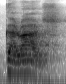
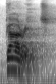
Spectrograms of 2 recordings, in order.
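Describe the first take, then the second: First: It is said with an American pronunciation. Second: It is said with a British pronunciation. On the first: "for the Americans we say garage" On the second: "But the British people say garage"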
